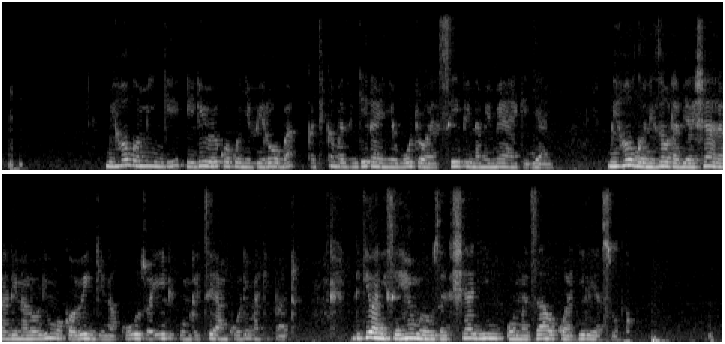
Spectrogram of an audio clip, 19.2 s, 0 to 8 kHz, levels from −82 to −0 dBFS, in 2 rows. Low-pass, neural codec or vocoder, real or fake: 7.2 kHz; none; real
